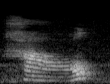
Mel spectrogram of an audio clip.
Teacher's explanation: So we have the initial h, and then we have the compound final, okay, the compound vowels, ao, and the third tone together.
